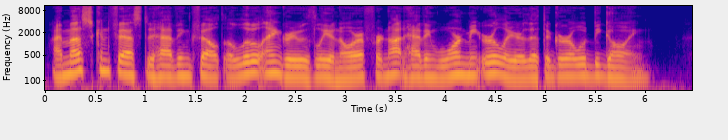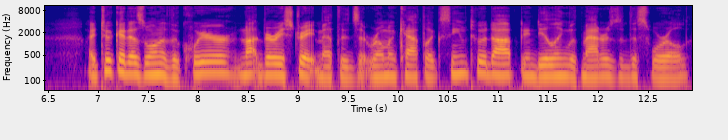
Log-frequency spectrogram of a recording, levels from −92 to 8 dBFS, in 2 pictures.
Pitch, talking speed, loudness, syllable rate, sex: 135 Hz, 220 wpm, -20 LUFS, 5.5 syllables/s, male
